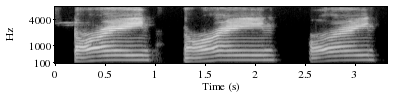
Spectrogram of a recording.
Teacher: हलक के बीच के हिस्से से आइन अदा होता है।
